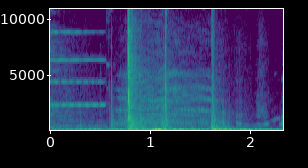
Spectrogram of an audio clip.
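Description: A handful of short, sharp knocks and clicks, about five in two seconds, from a door being handled and opened.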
